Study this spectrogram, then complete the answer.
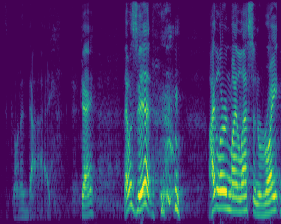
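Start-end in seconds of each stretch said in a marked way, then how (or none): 0.1-1.0 very soft, low deadpan; hushed grim vow. Retold or imitated. Driver giving himself the speech, quietly grim. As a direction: drop right down for the punchline.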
